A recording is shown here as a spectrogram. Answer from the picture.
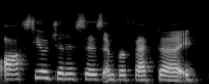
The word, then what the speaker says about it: osteogenesis imperfecta: So, osteogenesis imperfecta is a really long, complicated mixture of words.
